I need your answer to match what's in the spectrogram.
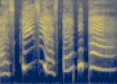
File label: "flawless", Southern Belle; speech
